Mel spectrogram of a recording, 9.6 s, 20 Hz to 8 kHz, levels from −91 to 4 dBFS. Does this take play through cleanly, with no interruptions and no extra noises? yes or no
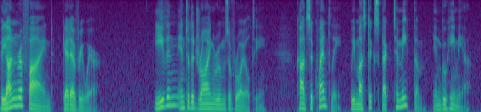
yes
